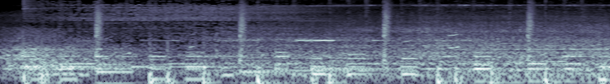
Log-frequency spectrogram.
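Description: A garbage truck reverses at a landfill to unload, its reversing beeper sounding steadily about once every two seconds over a loud, continuous diesel engine rumble.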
